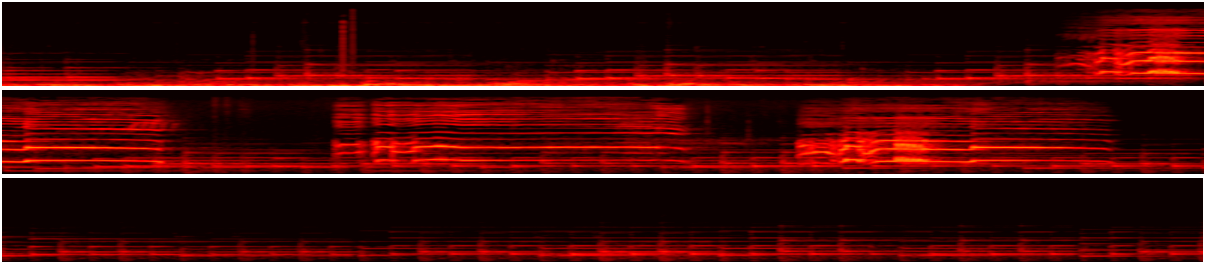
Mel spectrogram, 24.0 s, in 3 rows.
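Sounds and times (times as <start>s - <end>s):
low rumble: 0.0s - 6.6s
soft background music: 0.0s - 24.0s
rooster crowing: 7.0s - 9.2s, 10.2s - 12.7s, 13.3s - 15.4s.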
